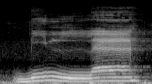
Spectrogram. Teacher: lafaz Allah di sini tidak tebal ya, karena sebelum lafaz Allah ini ada huruf ba yang berharokat kasroh. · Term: tipis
